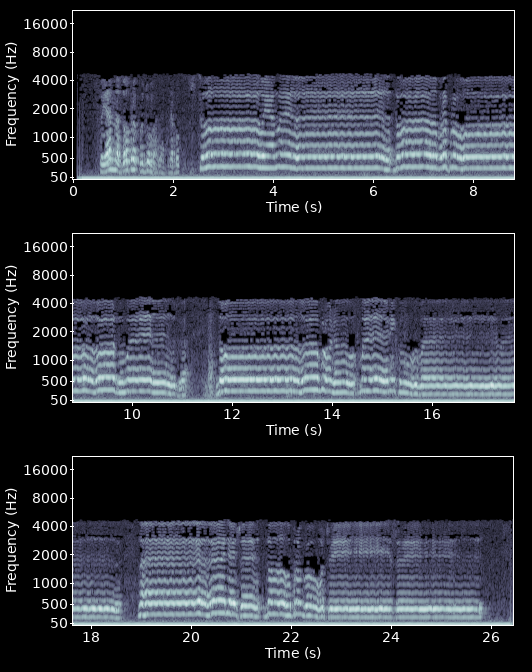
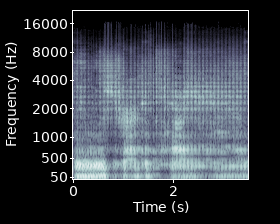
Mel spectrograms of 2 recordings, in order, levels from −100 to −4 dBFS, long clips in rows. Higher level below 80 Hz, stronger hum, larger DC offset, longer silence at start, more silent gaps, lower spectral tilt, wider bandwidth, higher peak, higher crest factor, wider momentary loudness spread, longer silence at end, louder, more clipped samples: second, -50 dBFS vs -26 dBFS; neither; first, 5% vs under 0.1%; about the same, 0.05 s vs 0 s; neither; first, -10 dB/octave vs -5 dB/octave; second, 4.8 kHz vs 11 kHz; second, -8 dBFS vs -4 dBFS; about the same, 16 dB vs 16 dB; about the same, 7 LU vs 8 LU; about the same, 0 s vs 0 s; second, -25 LUFS vs -19 LUFS; neither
